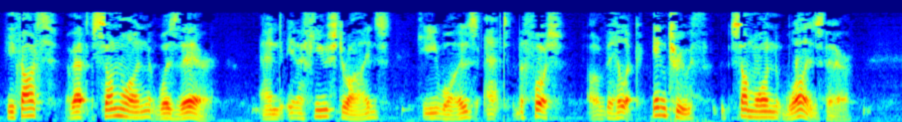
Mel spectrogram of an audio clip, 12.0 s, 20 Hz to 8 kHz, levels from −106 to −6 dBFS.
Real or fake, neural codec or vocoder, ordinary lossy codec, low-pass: fake; codec, 16 kHz, 2 kbps, FreqCodec, larger model; MP3, 24 kbps; 7.2 kHz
